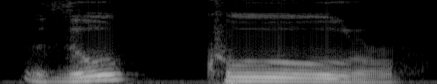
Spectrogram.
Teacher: the Ra acting as sakin at the end of a sentence or a stop, and the previous sound before it is the long vowel Dhamma wow, then again it's heavy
